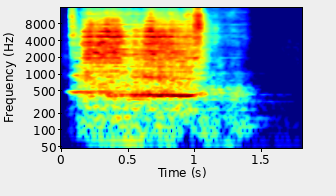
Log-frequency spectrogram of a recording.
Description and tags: Steel chair frame - scrape on concrete.
Chair, Scratch, Legs, Slide, Push, Sliding, Metal, Friction, Steel, Scrape, Drag, Scraping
